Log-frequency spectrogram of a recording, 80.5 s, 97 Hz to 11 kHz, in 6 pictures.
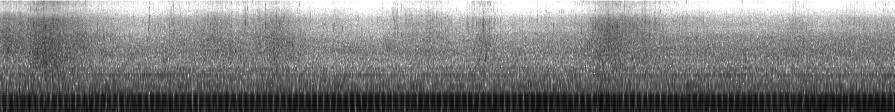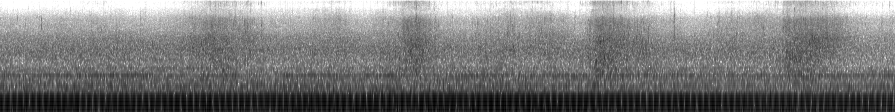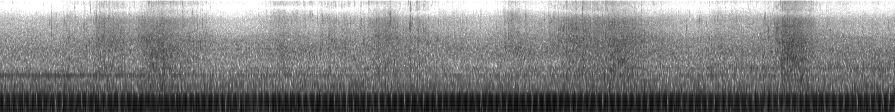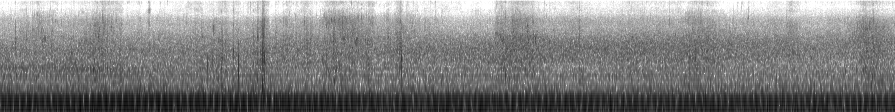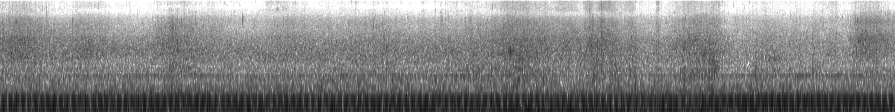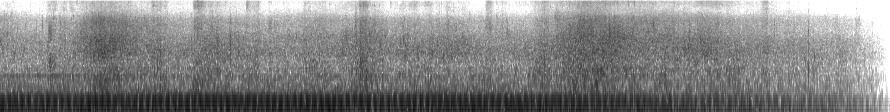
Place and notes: Richmond Terrace, Staten Island
waves, ships, binaural recording
NY, USA, 12 January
